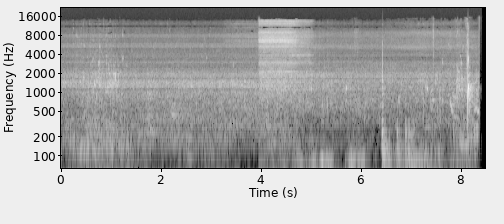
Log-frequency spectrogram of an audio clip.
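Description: Underwater sound picked up by a camera in its housing: a steady murky water hiss, with irregular gurgling bursts of scuba exhaust bubbles and a few thumps in the second half.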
